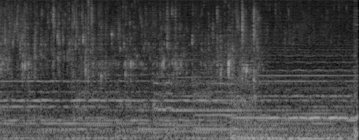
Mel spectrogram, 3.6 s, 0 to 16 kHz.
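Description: About 500 ml of water is poured into a braising pot with pork hock, soy sauce and cooking wine, making a steady close splashing trickle over background tones.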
